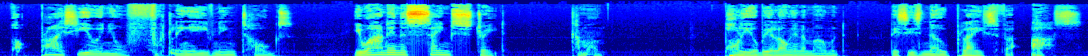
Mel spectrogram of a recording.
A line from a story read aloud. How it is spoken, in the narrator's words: I hissed to George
